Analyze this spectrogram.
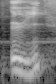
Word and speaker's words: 의: des cas la prononcer et tout simplement bah pour bien marquer que c'est son rôle de particule d'appartenance donc on retient ça s'écrit ei mais ça se prononce bien e on la prononcera quasiment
